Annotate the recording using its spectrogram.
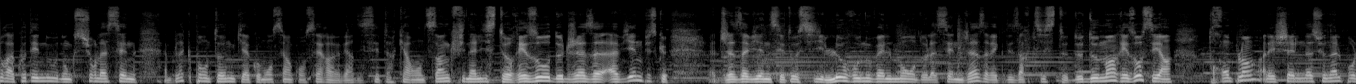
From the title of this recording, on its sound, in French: En direct de Jazz à Vienne 2022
